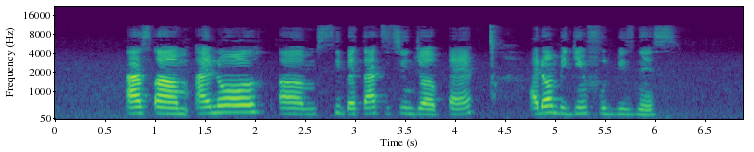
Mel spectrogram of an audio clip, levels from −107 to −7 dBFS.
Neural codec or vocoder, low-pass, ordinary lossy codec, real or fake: none; 10.8 kHz; MP3, 64 kbps; real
